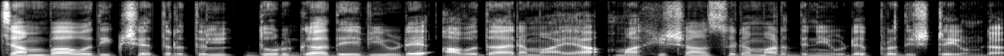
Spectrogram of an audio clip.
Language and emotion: Malayalam, neutral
